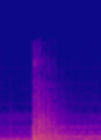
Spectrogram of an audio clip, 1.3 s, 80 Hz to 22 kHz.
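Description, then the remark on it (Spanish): A storeroom door is pulled shut by its knob with one solid thud that rings briefly and fades into a low, quiet hum. No one speaks. “Antes de que terminaran de sonar las 12 campanadas, la persona se acercó tanto a la bodega que le quedó a la mano el pomo de la puerta, lo tomó con su horrible mano y la jaló hasta cerrarla.”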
